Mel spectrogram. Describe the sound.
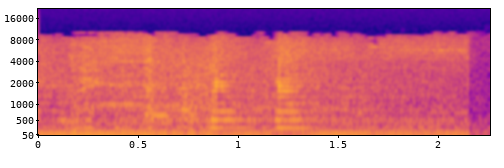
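Car horn blaring in one loud, steady honk that lasts about two seconds and then cuts off abruptly, over a low rumble.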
